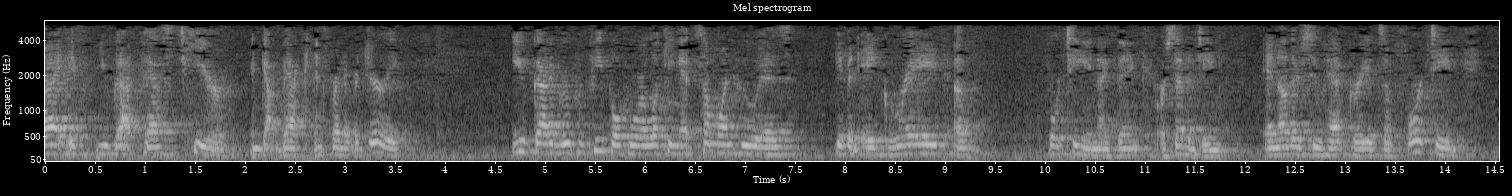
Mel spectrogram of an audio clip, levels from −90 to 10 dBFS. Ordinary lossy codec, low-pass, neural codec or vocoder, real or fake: MP3, 24 kbps; 5.4 kHz; none; real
